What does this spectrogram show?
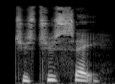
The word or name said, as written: tys-tys-sag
